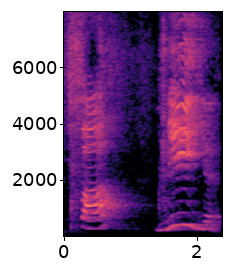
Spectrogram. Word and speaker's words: famille: Fa, mille, ça c'est le graphème I. Ici, aïe, faites très attention, aïe, I, famille.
